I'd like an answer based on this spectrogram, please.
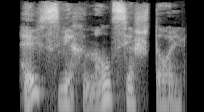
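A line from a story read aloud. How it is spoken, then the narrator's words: Grumbling. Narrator (Russian): пробурчал Трофим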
